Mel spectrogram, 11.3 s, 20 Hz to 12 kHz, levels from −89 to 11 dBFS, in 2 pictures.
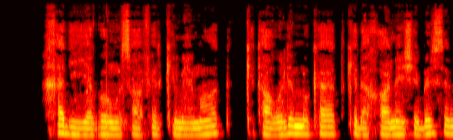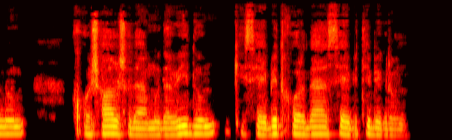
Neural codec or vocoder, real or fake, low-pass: none; real; 10.8 kHz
